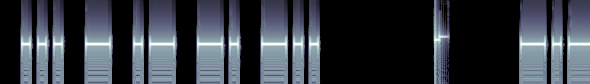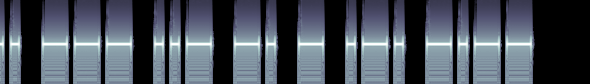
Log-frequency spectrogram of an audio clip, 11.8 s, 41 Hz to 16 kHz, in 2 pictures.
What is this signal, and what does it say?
Morse code, heard as a keyed tone, about 15 wpm, 700 Hz. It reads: STAND COUNTRY
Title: Sentences from Top 300 Words - New Word Drill - 15wpm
